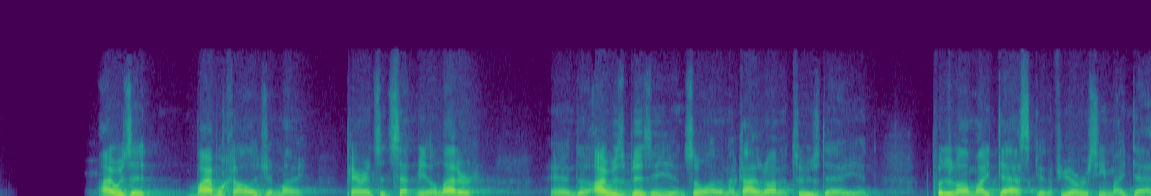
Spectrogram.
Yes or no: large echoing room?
yes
